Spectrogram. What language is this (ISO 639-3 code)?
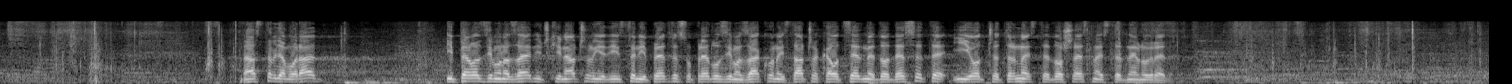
srp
